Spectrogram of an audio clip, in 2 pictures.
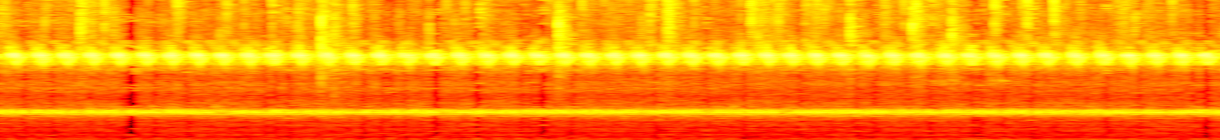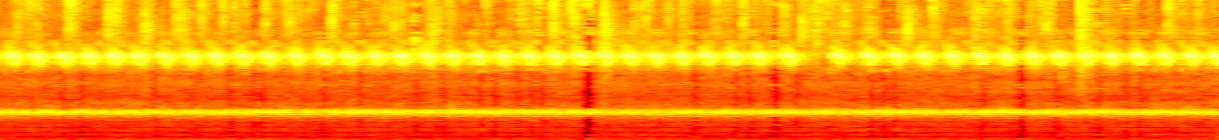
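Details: Crickets calling at night in fast, evenly spaced pulses forming an unbroken high-pitched ringing trill, with a few faint clicks and a quiet low hum in places.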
